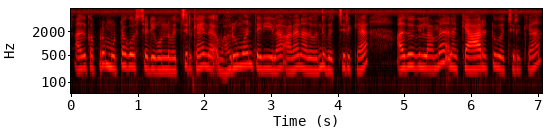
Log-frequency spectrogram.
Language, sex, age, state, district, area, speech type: Tamil, female, 18-30, Tamil Nadu, Coimbatore, rural, spontaneous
